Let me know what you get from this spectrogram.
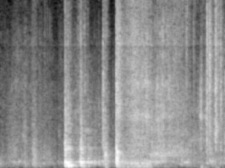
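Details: Indoor clatter of dishes, glass and keys clinking, with a few sharp knocks and no animal sound.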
